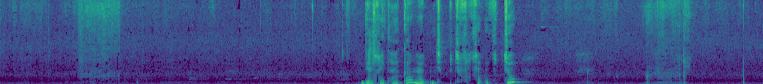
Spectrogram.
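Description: Thread rustles softly as it is pulled through cloth.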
